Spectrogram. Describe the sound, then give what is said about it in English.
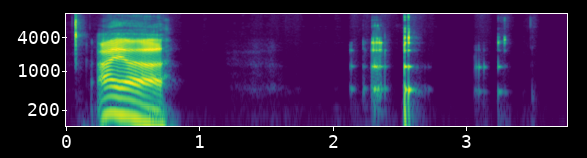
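A single loud, voiced burp lasting about half a second, with a rough, wavering pitch, followed by a few faint clicks. “I thought I had a burp coming up. There we go.”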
